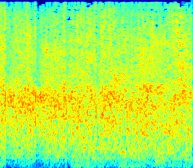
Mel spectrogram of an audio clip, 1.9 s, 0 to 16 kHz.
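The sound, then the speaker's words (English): A church audience breaks into loud, continuous applause honouring a couple married there 50 years ago, a thick, even roar of clapping that stays steady from start to finish. “So let's see them applause for that.”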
